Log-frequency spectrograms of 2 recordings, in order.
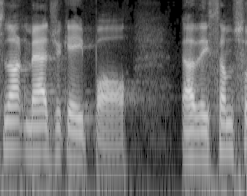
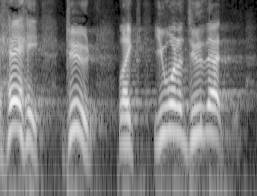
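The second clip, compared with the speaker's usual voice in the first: casual dude voice; 7 semitones higher, 6 dB louder than usual. Retold or imitated. People voiced agreeing with Saul.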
